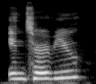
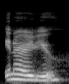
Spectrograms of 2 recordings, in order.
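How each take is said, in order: First: Said in the usual way. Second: "interview" as "innerview"; disappearing T. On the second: Shown as a demonstration. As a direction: say "interview" with no T after the n. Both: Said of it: "the T disappears completely in fast speech".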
